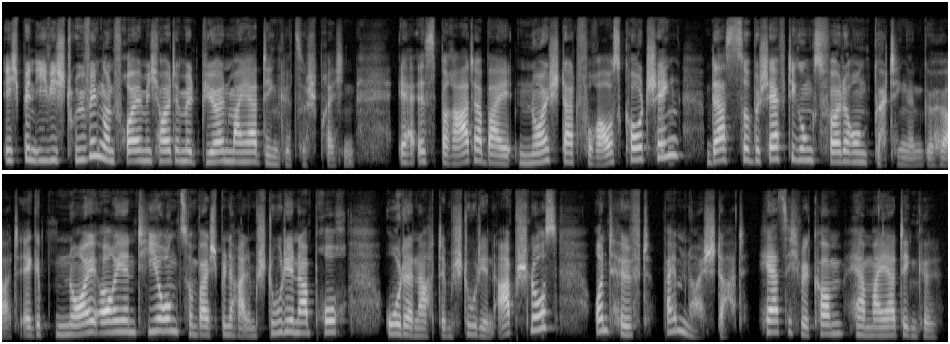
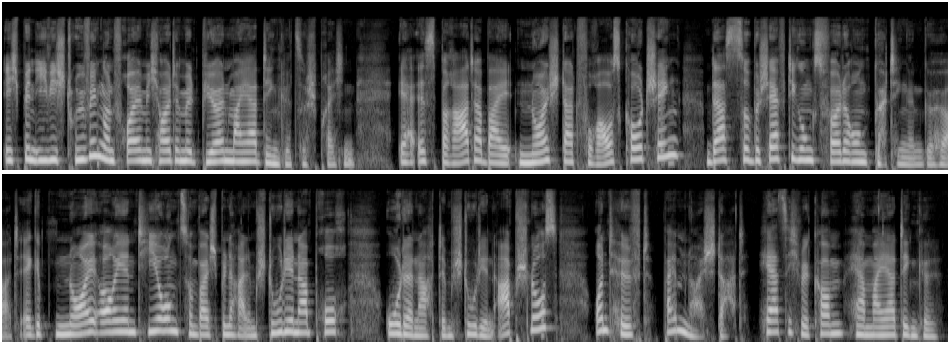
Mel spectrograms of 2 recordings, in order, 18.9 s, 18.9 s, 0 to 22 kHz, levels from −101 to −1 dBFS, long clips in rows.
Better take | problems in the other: second | thin; very; fading below 550 Hz

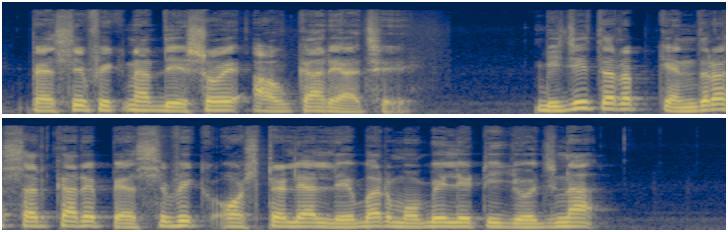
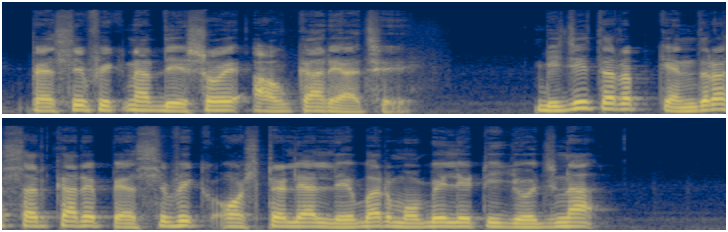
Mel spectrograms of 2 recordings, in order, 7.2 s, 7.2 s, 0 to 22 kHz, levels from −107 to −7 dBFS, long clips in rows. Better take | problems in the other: first | muffled; slightly; fading above 3 kHz

